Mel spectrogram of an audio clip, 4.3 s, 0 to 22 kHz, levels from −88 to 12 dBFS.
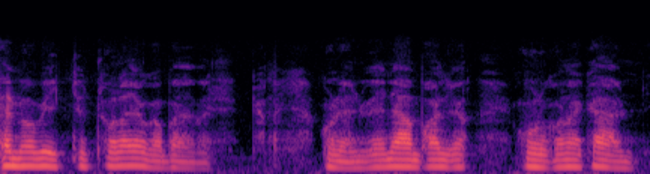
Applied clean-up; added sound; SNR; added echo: none; none; none; none.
